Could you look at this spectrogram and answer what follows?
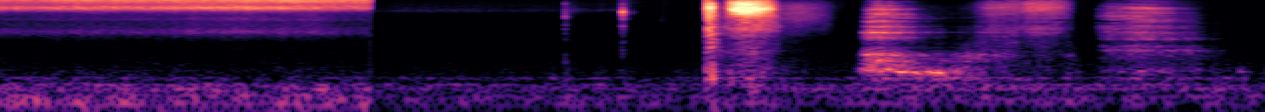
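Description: A person drawing a long hit from a vape (a "blinker"): faint hiss at first, then a few short breathy pulls and gasps, the first the loudest, about three and a half seconds in.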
